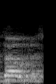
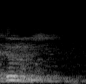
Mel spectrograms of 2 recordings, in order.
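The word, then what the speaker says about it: δοῦλος: En griego es dulos y se pronuncia dulos.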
